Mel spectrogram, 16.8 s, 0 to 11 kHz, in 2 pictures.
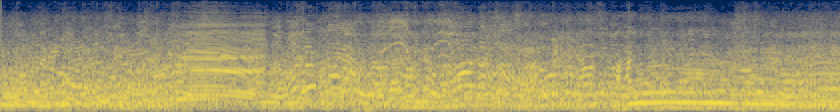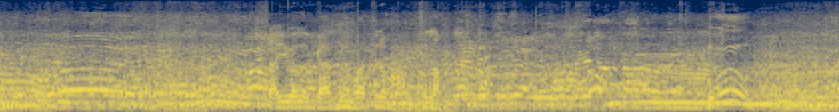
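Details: Cows with calves for sale at Aftabganj cattle market in Dinajpur, Bangladesh, on 1 September 2024. A few drawn-out, low, slightly falling moos rise above constant crowd chatter and bargaining voices.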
